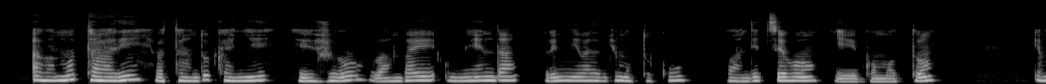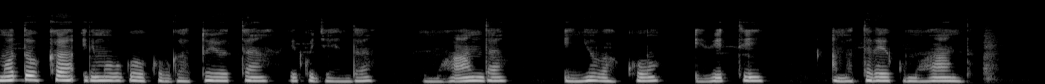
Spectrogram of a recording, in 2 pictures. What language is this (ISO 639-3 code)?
kin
